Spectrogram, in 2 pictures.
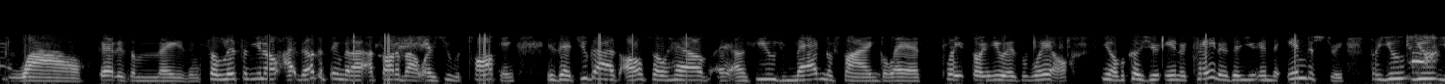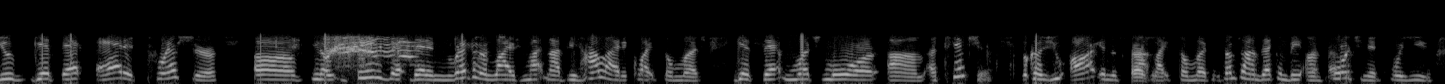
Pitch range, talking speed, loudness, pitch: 190-245 Hz, 195 wpm, -29 LUFS, 215 Hz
